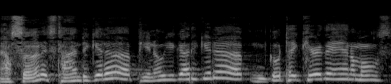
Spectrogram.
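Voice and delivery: very high, sugary sweet motherly voice. Recalling his mother waking him at fourteen, imitating mother's sweet voice. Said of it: "my mother's voice, sweetly".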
